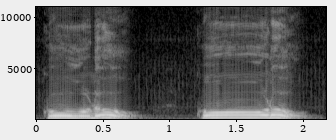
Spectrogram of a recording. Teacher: కూ దీర్ఘంగా పలుకుతున్నాం కాబట్టి గురువు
